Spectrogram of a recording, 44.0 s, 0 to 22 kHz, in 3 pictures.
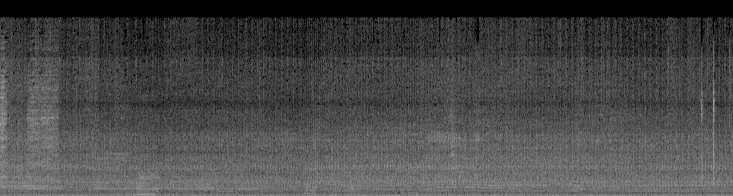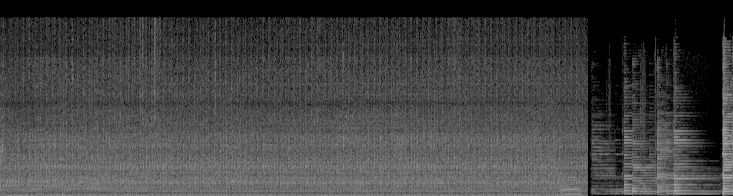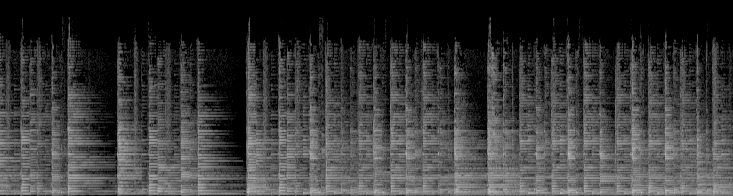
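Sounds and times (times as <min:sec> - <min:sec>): vehicle engine idling: 0:00.0 - 0:26.5.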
